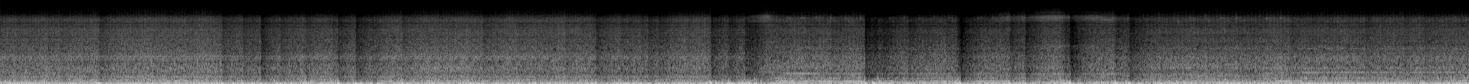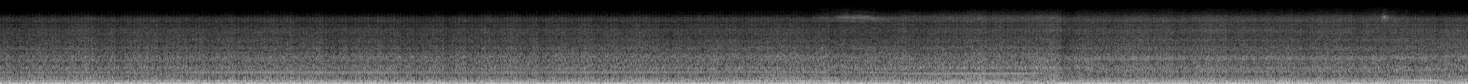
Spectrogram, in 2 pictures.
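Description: Forklift engine running steadily, with a whine above it that changes pitch a few times as the raised mast and forks are worked hydraulically.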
